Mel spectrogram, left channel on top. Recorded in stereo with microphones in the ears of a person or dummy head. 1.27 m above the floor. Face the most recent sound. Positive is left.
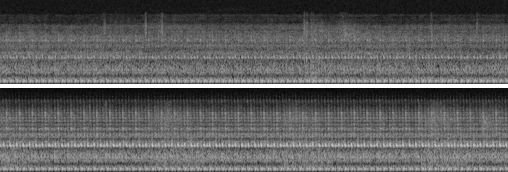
turn(degrees=-55)  # may be behind; listen again after turning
